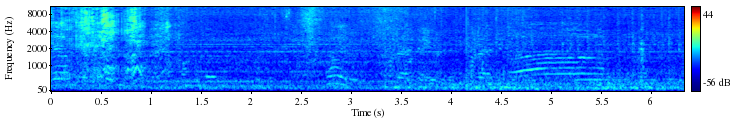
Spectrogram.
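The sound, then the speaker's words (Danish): On a bus at Vestermarie on a hot, sunny day, a zipper is pulled open in a few quick rasping strokes as a jacket is taken off, over the bus's steady engine drone with some faint voices in the background. “Man sidder lige i solen og sidder helt ude ved vinduet, så jeg tror lige, jeg tager min jakke af, faktisk.”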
